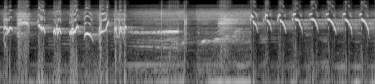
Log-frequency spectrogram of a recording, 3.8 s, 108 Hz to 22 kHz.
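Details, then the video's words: Loud, varied white-rumped shama song: chattering chips and whistles, then a long thin whistle, followed by a fast regular series of high downslurred notes, about two per second, with a faint low hum beneath. "Masteran MURAI BATU No.1"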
